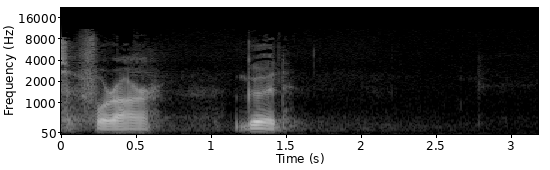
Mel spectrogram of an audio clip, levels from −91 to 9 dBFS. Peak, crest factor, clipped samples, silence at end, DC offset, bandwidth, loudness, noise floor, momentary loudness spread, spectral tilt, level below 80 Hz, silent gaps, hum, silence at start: -8 dBFS; 20 dB; under 0.1%; 1.7 s; under 0.1%; 10.5 kHz; -25 LUFS; -70 dBFS; 10 LU; -6 dB/octave; -76 dBFS; none; none; 0 s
